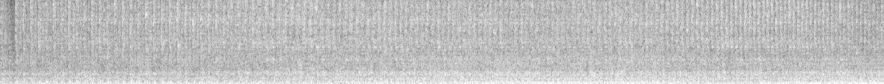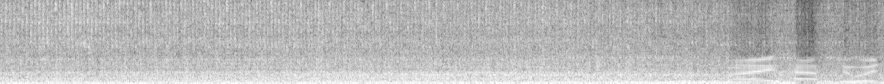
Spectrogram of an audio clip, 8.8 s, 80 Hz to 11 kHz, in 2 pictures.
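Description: A 1944 Ford 2N tractor engine runs loud and close with a steady low rumble, settling from a higher speed to a smooth, even idle without rattling.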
